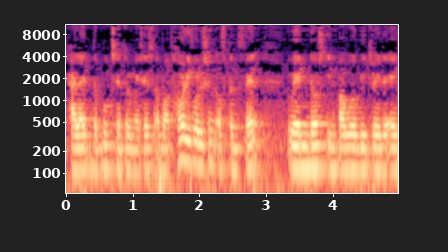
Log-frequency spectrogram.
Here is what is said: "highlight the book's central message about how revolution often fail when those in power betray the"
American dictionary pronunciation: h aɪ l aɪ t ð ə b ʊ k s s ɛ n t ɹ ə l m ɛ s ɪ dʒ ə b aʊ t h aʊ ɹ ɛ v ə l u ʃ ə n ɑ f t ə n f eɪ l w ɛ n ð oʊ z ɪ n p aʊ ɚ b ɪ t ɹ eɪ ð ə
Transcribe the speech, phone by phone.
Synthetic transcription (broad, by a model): h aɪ l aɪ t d ə b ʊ k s s ɛ n t ɹ ə l m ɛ s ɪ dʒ ə b aʊ t h aʊ ɹ ɛ v ə l u ʃ ə n ɑ f t ə n f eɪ l w ɛ n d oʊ s ɪ n p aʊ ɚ b ɪ t ɹ eɪ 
